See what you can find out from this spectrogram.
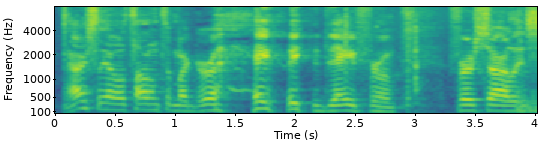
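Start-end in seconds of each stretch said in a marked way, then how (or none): none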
